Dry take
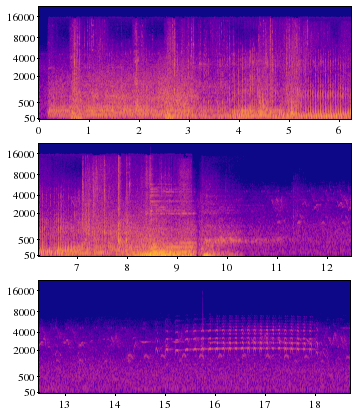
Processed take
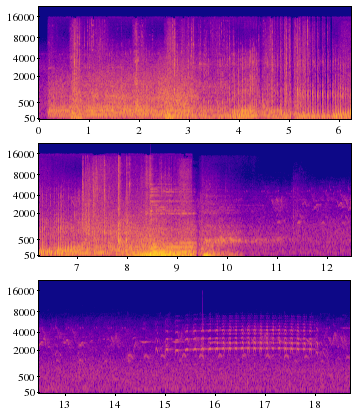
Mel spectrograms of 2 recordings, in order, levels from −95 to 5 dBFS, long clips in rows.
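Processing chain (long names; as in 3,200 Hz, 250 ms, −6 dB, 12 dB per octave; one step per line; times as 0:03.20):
0:04.35–0:05.86: compressor whose output falls as the input rises −30 dBFS, ratio −0.5
level +6.5 dB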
